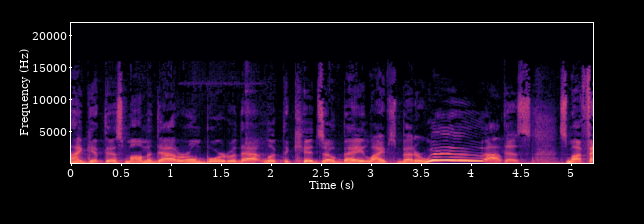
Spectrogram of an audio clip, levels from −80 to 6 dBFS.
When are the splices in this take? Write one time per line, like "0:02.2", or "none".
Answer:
0:04.3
